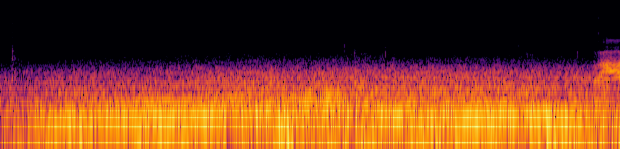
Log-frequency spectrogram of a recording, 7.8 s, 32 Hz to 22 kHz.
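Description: Honda Civic FK7 fitted with a custom air intake accelerating hard on a road, heard from inside the car as a steady, loud engine drone and rumble with rising tones that holds throughout.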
